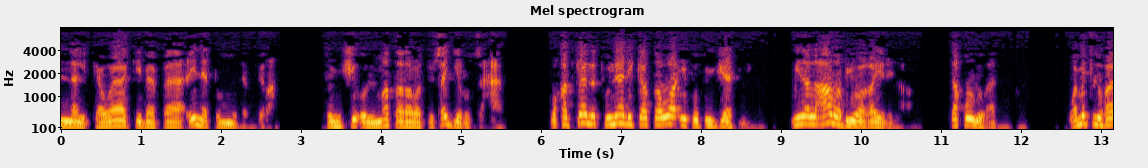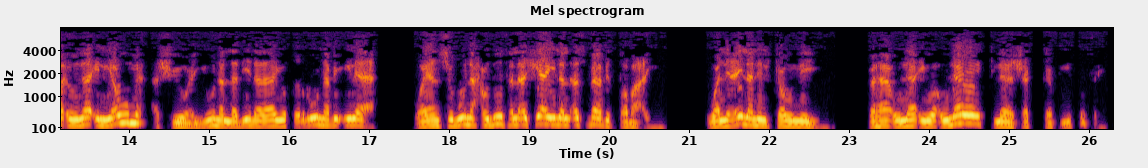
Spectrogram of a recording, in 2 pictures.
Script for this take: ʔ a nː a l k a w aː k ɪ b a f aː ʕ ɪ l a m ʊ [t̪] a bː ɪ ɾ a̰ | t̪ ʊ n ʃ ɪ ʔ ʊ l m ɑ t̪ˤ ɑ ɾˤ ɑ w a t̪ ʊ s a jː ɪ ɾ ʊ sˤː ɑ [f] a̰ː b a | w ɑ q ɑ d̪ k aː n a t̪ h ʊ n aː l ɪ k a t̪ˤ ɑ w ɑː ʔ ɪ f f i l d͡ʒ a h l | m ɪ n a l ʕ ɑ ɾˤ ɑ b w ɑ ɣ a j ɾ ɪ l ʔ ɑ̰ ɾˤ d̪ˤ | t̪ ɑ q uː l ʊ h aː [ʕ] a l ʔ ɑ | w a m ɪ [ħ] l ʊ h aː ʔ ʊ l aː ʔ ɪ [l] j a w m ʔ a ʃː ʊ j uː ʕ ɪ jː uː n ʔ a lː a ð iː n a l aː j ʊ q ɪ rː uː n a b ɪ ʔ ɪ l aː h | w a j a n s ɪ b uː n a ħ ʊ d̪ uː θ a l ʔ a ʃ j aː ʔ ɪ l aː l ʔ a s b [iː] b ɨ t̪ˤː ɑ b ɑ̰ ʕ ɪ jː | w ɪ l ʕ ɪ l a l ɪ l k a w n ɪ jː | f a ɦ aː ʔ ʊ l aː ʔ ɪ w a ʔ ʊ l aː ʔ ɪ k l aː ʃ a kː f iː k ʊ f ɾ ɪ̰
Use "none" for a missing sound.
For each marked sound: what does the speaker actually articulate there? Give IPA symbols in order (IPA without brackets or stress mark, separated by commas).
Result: d̪, ħ, ð, θ, l, aː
